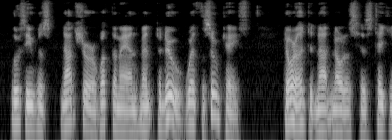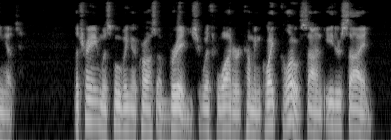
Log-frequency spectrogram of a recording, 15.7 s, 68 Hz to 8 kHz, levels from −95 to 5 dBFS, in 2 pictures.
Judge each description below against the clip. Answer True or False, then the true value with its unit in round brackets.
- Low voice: True (110 Hz)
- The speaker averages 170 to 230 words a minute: False (140 wpm)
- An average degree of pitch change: True (3.7 semitones)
